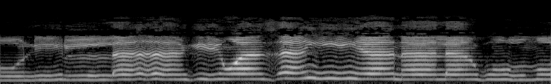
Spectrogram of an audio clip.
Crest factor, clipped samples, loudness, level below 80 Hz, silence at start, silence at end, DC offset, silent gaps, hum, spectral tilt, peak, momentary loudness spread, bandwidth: 18 dB; under 0.1%; -20 LUFS; -64 dBFS; 0 s; 0 s; under 0.1%; none; none; -2.5 dB/octave; -4 dBFS; 12 LU; 10.5 kHz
